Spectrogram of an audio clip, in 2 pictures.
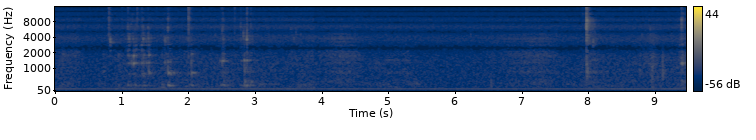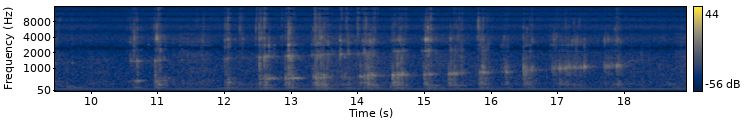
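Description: Apple braggot wort pouring in gurgles from a glass jug into a tall graduated cylinder for a starting-gravity sample, starting about ten seconds in, its pitch rising steadily as the cylinder fills. Before that, a few faint ticks and one sharp click about eight seconds in.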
